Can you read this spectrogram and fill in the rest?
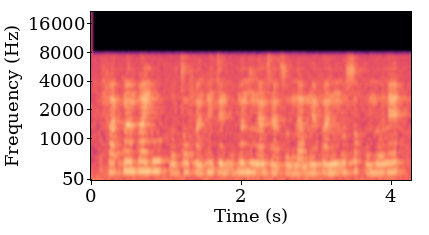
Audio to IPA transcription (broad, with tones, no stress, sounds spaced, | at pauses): f a˧ k͡p ã˦ b a˦ j o˦ | o˨ t ɔ˧ f ã˨ k͡p ĩ˧ t ɛ̃˨ b o˧ b ã˦ d ũ˦˨ l ã˧ s ã˨ s o˨ n a˨ m ɛ̃˧ f ã˧ l ũ˧ ɾ o˦ s ɔ˦ k o˧ n o˧ l ɛ˦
